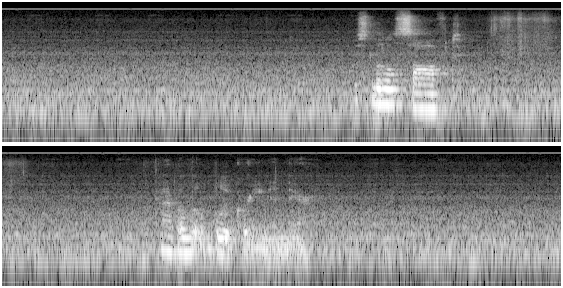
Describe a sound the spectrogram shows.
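A paintbrush dabs and strokes softly against canvas.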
